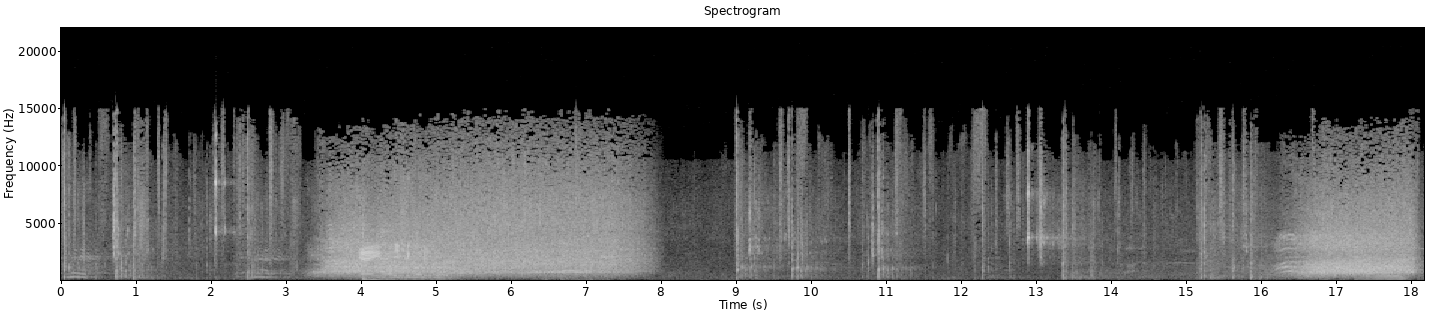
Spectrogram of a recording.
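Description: Tennis ball struck by rackets in a rally, sharp pops a second or so apart. Then a crowd applauds and cheers for about four seconds. More racket strikes follow, and the crowd applauds again near the end.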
